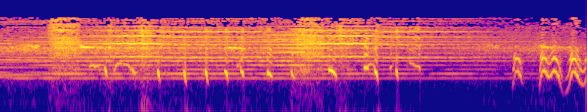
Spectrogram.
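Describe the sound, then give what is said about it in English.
A dog named Alidoro, in a Pinocchio story, whines in a run of short, pitched cries, then breaks into wavering, rising-and-falling howls at the end, moderately loud, with a faint background hiss. “And you go away too, stupid dog.”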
